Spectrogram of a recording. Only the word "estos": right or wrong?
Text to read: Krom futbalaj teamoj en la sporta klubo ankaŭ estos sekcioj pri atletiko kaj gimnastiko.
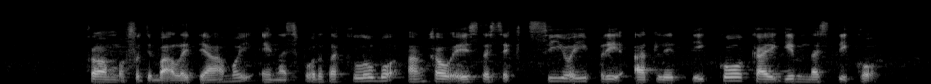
wrong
